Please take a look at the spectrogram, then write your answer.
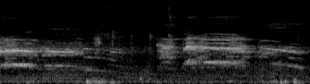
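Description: A gamecock rooster crows nearby in a couple of drawn-out calls, with other fowl crowing and clucking faintly in the background.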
